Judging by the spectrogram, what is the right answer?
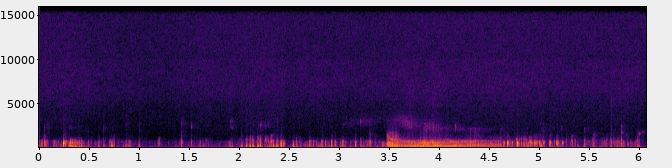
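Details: Loud bowel sounds: gurgling, rumbling stomach noises with rapid bubbling bursts and a long growl; borborygmi.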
